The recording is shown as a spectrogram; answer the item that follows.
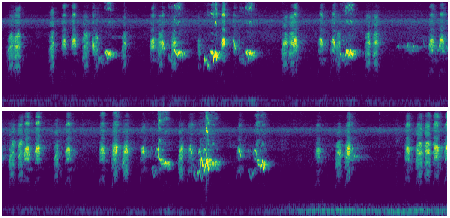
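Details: Busy stream of chirps and short slurred squeaks from a sooty-headed bulbul in noisy 'teler' style, a training sound for young birds, with a constant high tone and a low rumble swelling in the last seconds.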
